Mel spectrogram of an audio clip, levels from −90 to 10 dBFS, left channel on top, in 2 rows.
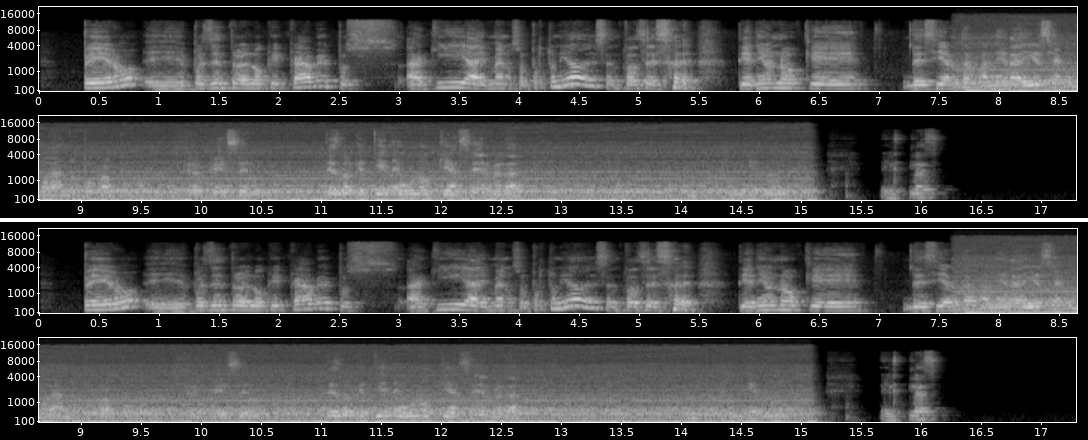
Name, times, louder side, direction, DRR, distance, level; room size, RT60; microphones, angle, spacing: voice 1, 0.4-6.9 7.2-9.6 9.9-10.6 11.0-12.9, left 1 dB, 30° left, 0.8 m, -24 dB
sound 1, 7.6-15.1, equal, 20° right, 1.0 m, -18 dB
voice 2, 14.0-14.9 15.2-15.3 15.7-16.1, right 1 dB, 65° right, 1.1 m, -31 dB
3.1 x 3.0 x 2.8 m
head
